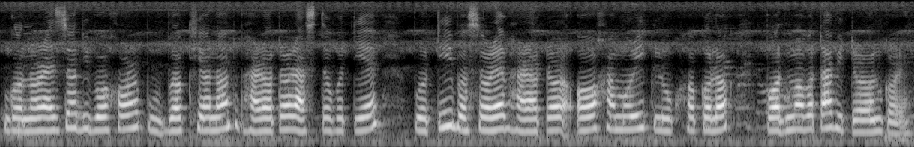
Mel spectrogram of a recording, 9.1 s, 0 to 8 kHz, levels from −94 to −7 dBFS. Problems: constant background noise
